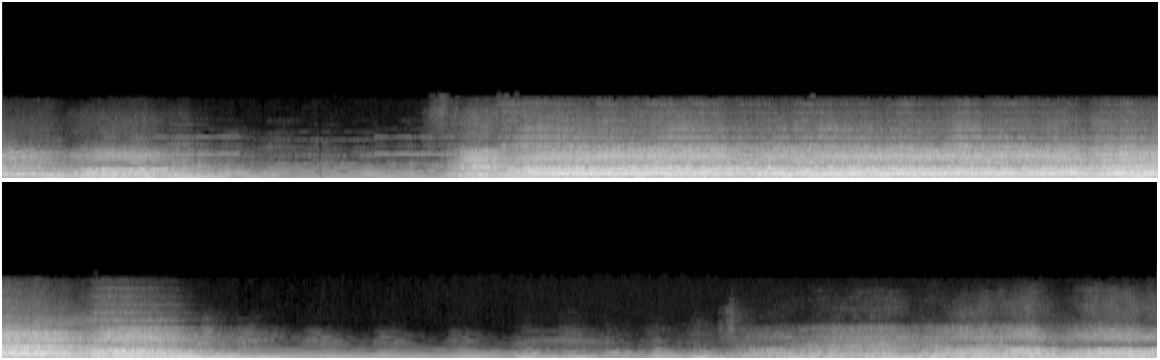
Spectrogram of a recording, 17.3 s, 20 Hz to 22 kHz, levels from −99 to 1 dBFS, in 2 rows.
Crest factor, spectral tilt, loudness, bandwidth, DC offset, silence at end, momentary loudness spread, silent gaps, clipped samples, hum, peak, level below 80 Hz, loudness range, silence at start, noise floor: 16 dB; -5.5 dB/octave; -17 LUFS; 10 kHz; under 0.1%; 0 s; 22 LU; none; under 0.1%; none; -2 dBFS; -52 dBFS; 19 LU; 0 s; -38 dBFS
